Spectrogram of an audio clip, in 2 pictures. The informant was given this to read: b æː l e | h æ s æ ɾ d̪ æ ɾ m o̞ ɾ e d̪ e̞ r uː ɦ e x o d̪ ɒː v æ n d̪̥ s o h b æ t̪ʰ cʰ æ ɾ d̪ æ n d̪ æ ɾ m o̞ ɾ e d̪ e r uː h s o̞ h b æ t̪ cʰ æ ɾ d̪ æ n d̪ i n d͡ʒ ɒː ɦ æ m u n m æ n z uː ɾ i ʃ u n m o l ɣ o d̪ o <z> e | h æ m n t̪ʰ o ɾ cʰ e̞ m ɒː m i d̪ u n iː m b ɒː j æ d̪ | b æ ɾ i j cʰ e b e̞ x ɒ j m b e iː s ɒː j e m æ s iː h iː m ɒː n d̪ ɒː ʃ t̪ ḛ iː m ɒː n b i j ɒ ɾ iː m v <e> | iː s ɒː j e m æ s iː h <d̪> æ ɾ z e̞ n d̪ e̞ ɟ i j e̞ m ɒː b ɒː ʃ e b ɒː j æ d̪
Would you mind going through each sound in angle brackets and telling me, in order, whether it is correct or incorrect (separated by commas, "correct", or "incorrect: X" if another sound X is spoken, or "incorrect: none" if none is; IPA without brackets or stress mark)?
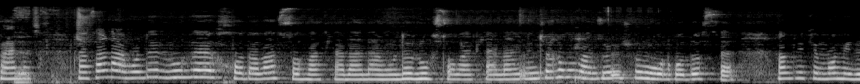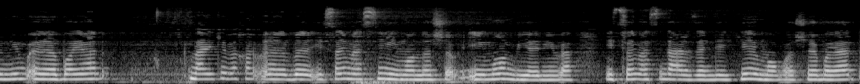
incorrect: s, incorrect: æ, correct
